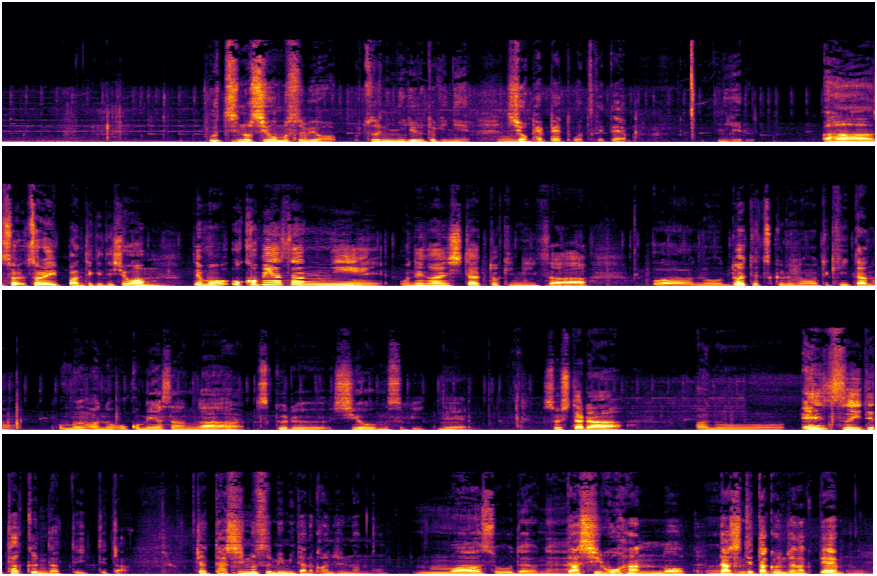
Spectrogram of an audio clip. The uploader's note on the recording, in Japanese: パーキング収録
